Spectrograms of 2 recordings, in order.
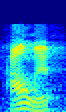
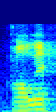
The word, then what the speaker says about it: Aleph: Ayin is similar to Het. It's pronounced down here, deep in the throat, whereas Aleph is a pause between 2 vowels.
